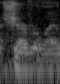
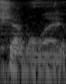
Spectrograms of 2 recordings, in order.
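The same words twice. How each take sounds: First: Chevrolet with a sounded r; non-Boston pronunciation. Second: Chevrolet with a dropped r, Boston accent. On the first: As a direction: say Chevrolet as "Shev-er-lay". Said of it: "not Chevrolet". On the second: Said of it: "we'll say it's Chevrolet". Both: Shown as a demonstration.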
